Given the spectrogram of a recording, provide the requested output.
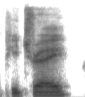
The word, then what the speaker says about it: Pitre: If I did not get someone like a Trent McDuffie early on, I would have gotten maybe like a Jalen Pitre, that's how you say his name, from Baylor, a guy who can play slot corner a lot.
